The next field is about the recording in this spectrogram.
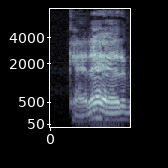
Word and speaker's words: querer: Under the stress, when we say kerer, we have the accent on the end, we have the accent on the ending.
